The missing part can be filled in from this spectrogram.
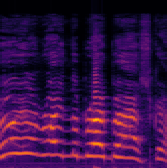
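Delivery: put-on voice, shrill, very loud, high belted shout. Answering a request to do Monsoon's voice: Monsoon voice. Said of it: "The real Monsoon here".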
